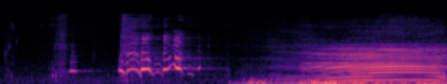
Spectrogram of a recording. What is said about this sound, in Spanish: El mugido de una vaca, el canto de un gallo o las campanas del pueblo, símbolos franceses que podrían estar amenazados.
